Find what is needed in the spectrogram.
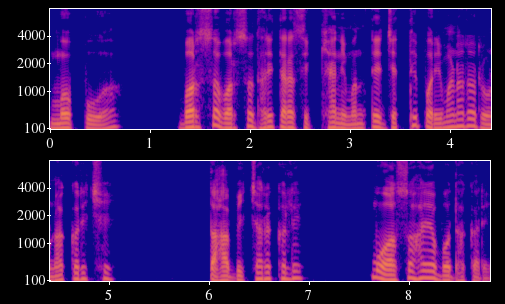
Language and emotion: Odia, sad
